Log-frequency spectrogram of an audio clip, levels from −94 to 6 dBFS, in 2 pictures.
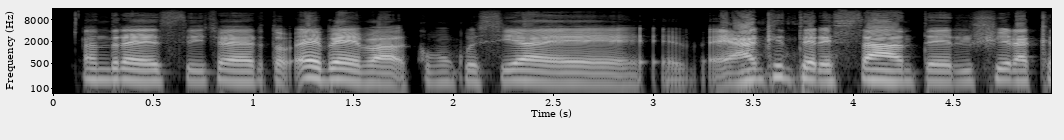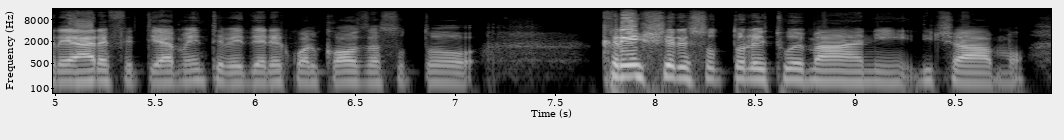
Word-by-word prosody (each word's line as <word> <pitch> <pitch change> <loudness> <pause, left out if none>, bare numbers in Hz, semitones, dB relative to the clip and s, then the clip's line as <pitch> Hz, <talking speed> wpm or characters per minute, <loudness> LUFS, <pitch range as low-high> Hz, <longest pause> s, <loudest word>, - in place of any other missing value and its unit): Andresti 160 -3 -1
certo. 150 -1 -2
Eh 195 -1 +5
beh, 170 -3 +5
ma 135 -2 0
comunque 140 +1 -14
sia 155 +1 0
è 135 -4 +1 0.3
è - - -1
anche 170 +7 +4
interessante 155 -4 +1
riuscire 155 +2 -3
a 150 - +2
creare 150 0 +2
effettivamente 150 +1 -7
vedere 140 +1 -5
qualcosa 140 0 -7
sotto 140 -1 -13 0.6
crescere 215 -2 +5
sotto 180 0 -9
le 170 -2 -2
tue 170 0 -6
mani, 150 -3 -3
diciamo. 140 -4 -5
150 Hz, 145 wpm, -23 LUFS, 140-160 Hz, 0.6 s, Eh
